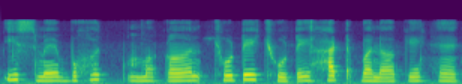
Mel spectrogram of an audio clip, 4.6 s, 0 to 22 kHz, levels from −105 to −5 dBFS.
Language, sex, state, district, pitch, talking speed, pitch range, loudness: Hindi, female, Punjab, Fazilka, 180 Hz, 115 wpm, 180-215 Hz, -21 LUFS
